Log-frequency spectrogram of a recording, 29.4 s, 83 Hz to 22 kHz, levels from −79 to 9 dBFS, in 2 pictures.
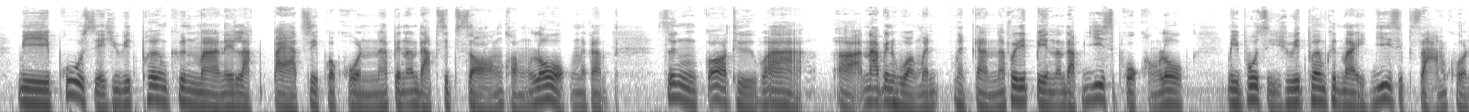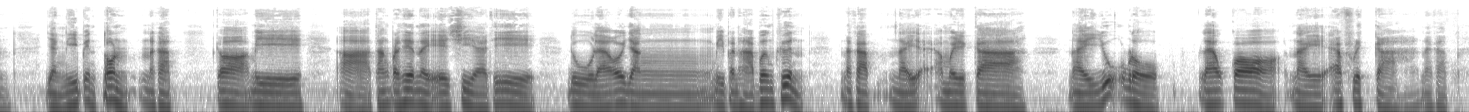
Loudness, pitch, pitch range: -22 LUFS, 115 Hz, 105-125 Hz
